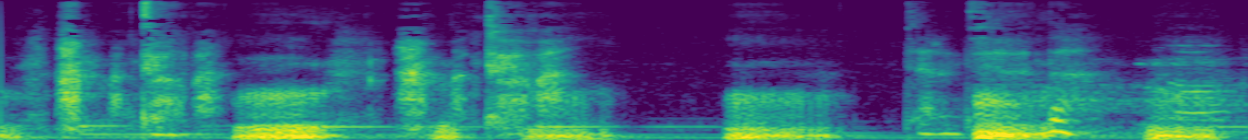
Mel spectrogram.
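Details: Dachshund growling during a tug-of-war game: low rough rumbling growls in bursts of about a second, rising and falling, with tugging noises and faint background music.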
